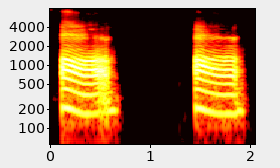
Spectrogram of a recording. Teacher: The mouth goes from that really open, relaxed place to a more closed position. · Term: diphthong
